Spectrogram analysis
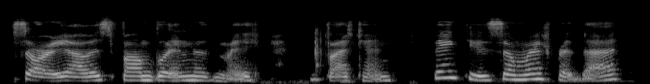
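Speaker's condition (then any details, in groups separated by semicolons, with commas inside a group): Friedreich's ataxia; diagnosed about 20 years ago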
